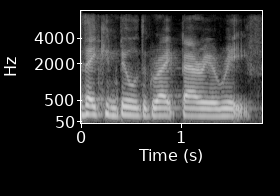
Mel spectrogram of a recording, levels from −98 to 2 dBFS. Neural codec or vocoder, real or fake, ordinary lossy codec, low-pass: none; real; AAC, 32 kbps; 7.2 kHz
